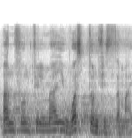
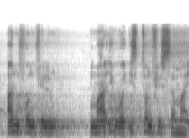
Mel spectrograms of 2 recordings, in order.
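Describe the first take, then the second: First: وستن read as one word, the hamza of استن silent; و joined straight onto ستن: وستن; correct reading. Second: و استن said slowly as two words with a sounded i; slow demo of the mistake, و then استن with the hamza read; wrong reading. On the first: Teacher shows students the right recitation, hamza dropped. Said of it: "صحیح پڑھایا جائے گا یوں". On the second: Teacher first recites the proverb the wrong way. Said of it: "اس کو و استن نہیں پڑھیں گے". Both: Shown as a demonstration.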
